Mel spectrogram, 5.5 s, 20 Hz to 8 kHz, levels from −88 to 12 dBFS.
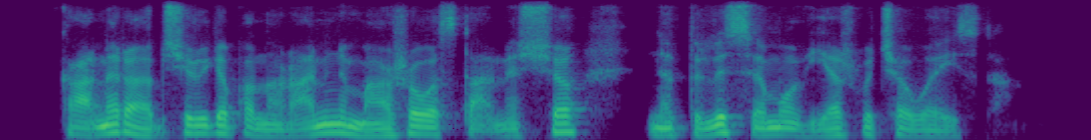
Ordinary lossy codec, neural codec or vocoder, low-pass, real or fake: Opus, 24 kbps; codec, 16 kHz, 1 kbps, X-Codec, HuBERT features, trained on LibriSpeech; 7.2 kHz; fake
